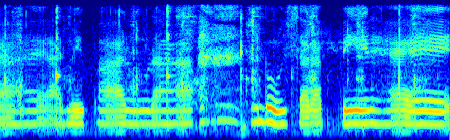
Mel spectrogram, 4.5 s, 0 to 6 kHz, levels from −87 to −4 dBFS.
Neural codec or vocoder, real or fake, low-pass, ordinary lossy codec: vocoder, 44.1 kHz, 128 mel bands every 256 samples, BigVGAN v2; fake; 5.4 kHz; none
